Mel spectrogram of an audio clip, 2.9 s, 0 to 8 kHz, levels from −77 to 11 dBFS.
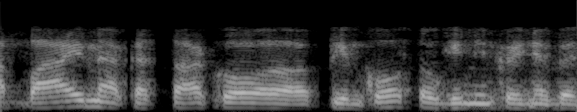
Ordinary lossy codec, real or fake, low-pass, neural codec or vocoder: AAC, 16 kbps; fake; 7.2 kHz; codec, 16 kHz, 2 kbps, FunCodec, trained on LibriTTS, 25 frames a second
